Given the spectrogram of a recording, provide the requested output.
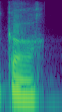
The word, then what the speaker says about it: corps: Les parties du corps. Les parties du corps. Les parties du corps. P is silent here.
